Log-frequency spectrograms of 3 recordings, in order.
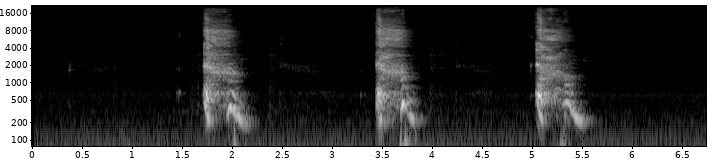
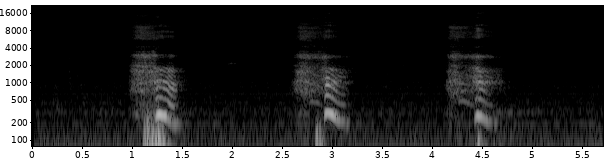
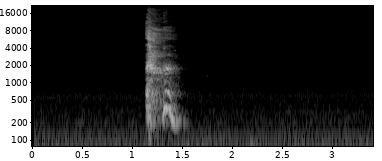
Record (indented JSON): {
  "three_cough_length": "6.7 s",
  "three_cough_amplitude": 15498,
  "three_cough_signal_mean_std_ratio": 0.35,
  "exhalation_length": "5.7 s",
  "exhalation_amplitude": 3321,
  "exhalation_signal_mean_std_ratio": 0.42,
  "cough_length": "3.4 s",
  "cough_amplitude": 9115,
  "cough_signal_mean_std_ratio": 0.29,
  "survey_phase": "beta (2021-08-13 to 2022-03-07)",
  "age": "45-64",
  "gender": "Female",
  "wearing_mask": "No",
  "symptom_none": true,
  "smoker_status": "Never smoked",
  "respiratory_condition_asthma": false,
  "respiratory_condition_other": false,
  "recruitment_source": "REACT",
  "submission_delay": "1 day",
  "covid_test_result": "Negative",
  "covid_test_method": "RT-qPCR"
}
